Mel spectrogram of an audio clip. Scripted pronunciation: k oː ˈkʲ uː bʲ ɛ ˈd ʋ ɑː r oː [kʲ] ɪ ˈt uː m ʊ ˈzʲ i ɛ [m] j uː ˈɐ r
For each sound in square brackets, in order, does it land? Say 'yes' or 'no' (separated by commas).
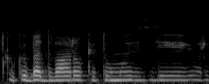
yes, no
